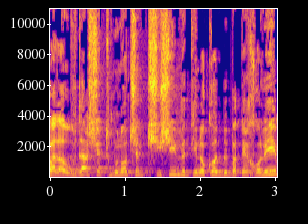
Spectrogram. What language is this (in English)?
Hebrew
